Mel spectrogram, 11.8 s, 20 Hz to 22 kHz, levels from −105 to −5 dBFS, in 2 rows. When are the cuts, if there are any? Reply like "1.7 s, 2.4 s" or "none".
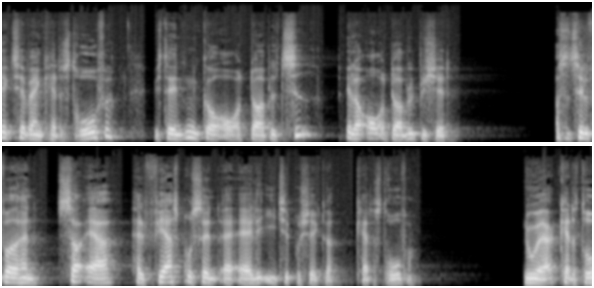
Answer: none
